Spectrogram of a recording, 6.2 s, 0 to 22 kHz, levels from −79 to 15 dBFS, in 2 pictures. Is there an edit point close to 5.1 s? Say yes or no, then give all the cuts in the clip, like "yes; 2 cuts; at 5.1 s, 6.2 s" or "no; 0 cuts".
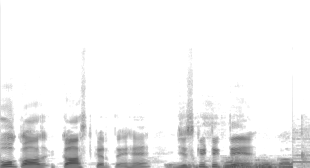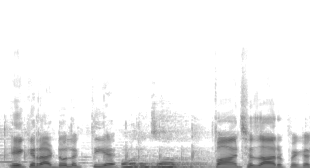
no; 1 cut; at 2.9 s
